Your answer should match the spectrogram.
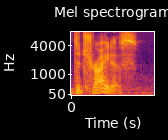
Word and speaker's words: detritus: Apparently it's pronounced detritus. – Yeah, that is one of those you hear sometimes. – No, apparently I've been saying it wrong forever.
